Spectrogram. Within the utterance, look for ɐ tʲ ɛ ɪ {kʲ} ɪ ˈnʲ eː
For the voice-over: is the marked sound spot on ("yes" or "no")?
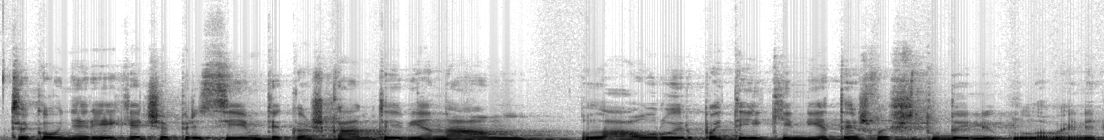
yes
